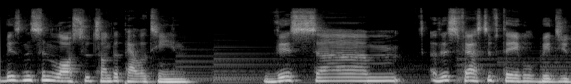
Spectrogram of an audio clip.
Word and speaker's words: Palatine: So Palatine and not Palatine, so it rhymes with wine.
